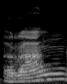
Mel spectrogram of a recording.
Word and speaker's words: रांग: बहुत से लोग इसे राम राहवे नमः, यूट्यूब पर भी बहुत से वीडियो आप देखोगे, बहुत से लोग इसका प्रोनाउंसिएशन राम राहवे नमः करते हैं। ये राम राहवे नहीं है, रांग राहवे नमः, RAANG, रांग राहवे नमः।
